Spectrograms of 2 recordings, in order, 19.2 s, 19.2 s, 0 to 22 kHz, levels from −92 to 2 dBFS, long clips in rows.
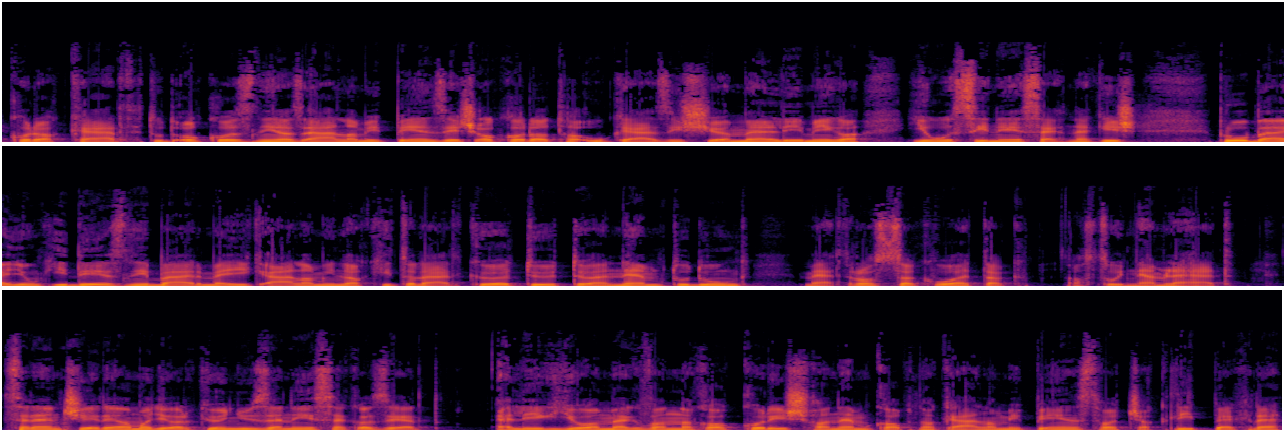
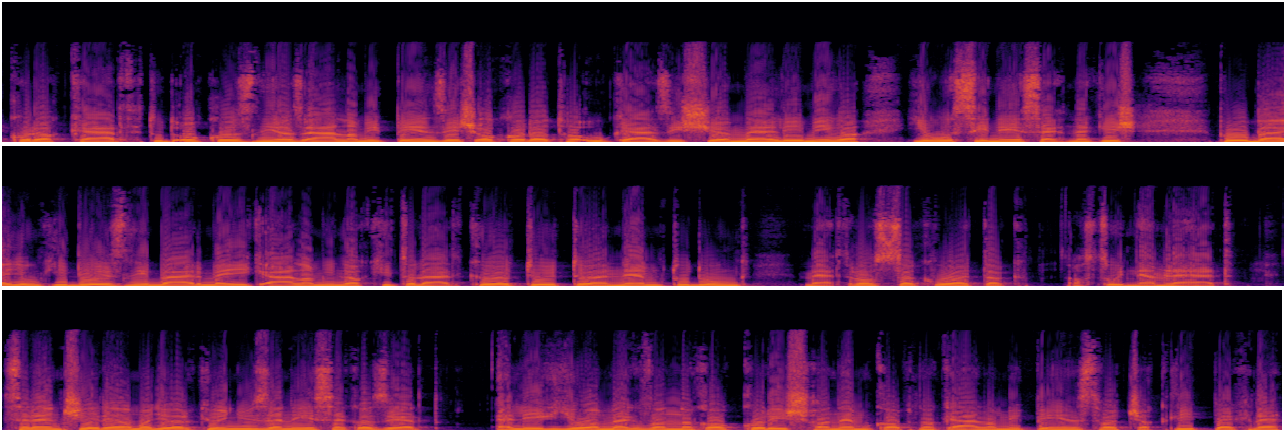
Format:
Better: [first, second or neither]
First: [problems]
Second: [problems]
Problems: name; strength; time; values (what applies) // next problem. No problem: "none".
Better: first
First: none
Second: distortion; heavy; 7 dB below the speech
